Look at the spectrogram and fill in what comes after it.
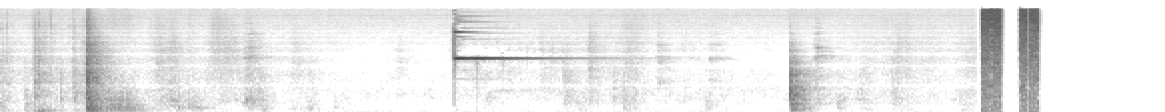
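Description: Light clattering and knocking, then a single bright ding whose clear tone rings out and fades over about two seconds. A knock follows, and near the end two short, sharp bursts of noise in quick succession, which stop abruptly.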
